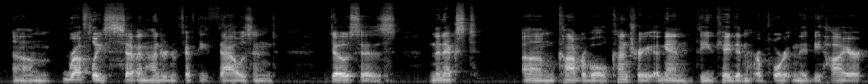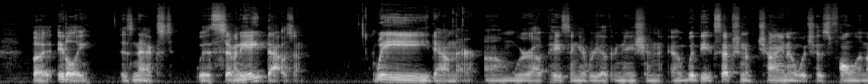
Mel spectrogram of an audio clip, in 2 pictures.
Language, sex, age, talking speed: English, male, 20-39, 140 wpm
